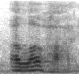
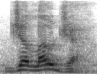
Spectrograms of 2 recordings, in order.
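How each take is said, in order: First: The J at the start is soft. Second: The J at the start is hard.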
